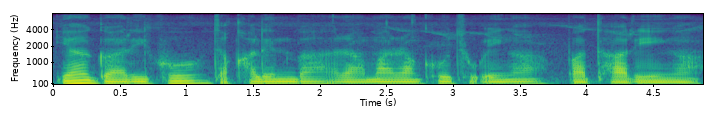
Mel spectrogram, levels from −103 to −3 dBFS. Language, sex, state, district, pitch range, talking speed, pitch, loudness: Garo, male, Meghalaya, West Garo Hills, 85-100 Hz, 85 wpm, 95 Hz, -16 LUFS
